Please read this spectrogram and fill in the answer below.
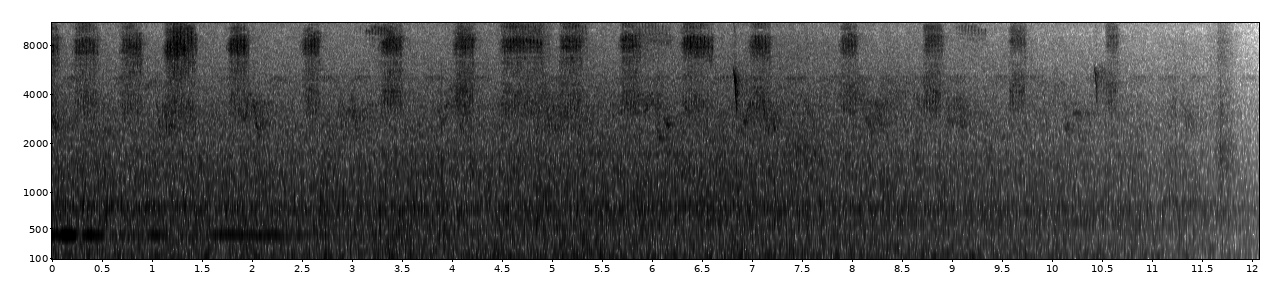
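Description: Crickets chirping in short high pulses, two or three a second, fading away toward the end.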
